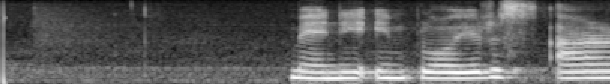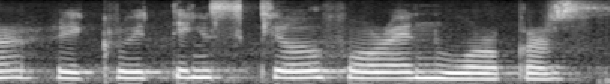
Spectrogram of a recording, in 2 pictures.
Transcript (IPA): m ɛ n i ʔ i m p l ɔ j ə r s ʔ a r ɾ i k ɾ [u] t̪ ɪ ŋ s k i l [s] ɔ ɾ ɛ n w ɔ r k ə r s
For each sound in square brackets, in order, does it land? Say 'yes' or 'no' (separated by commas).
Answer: yes, no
